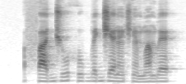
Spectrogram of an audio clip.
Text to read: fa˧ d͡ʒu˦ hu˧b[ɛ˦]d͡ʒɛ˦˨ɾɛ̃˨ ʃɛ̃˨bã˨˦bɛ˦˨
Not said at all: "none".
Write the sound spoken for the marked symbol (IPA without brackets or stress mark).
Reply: ɛ˦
